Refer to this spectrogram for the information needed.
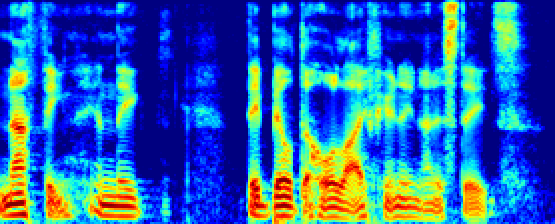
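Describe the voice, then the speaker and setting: With vocal fry and ordinary pitch variation, a man talks at a very deep, low pitch. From California, US. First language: Spanish. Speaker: podcast host. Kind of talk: casual monologue podcast. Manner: halting, many fillers and repeats.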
